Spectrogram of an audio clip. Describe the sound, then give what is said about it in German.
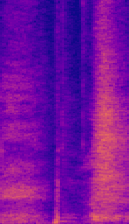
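A single sneeze: a short, sharp burst followed by a breathy, hissing rush of air, moderately loud, with no talking. “Gesundheit.”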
